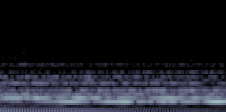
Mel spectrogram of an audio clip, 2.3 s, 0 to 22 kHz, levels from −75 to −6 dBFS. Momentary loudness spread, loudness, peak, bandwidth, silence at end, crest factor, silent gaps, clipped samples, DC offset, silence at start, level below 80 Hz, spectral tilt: 2 LU; -35 LUFS; -22 dBFS; 12.5 kHz; 0 s; 12 dB; none; under 0.1%; under 0.1%; 0 s; -52 dBFS; -7.5 dB/octave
